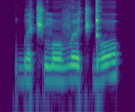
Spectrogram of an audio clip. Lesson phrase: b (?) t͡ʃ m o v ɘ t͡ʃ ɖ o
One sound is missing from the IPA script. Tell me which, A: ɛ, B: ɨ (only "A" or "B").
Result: A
